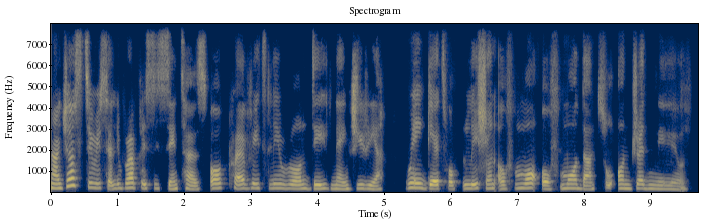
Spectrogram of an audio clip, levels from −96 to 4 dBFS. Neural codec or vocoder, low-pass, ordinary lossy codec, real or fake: codec, 16 kHz, 2 kbps, X-Codec, HuBERT features, trained on balanced general audio; none; none; fake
